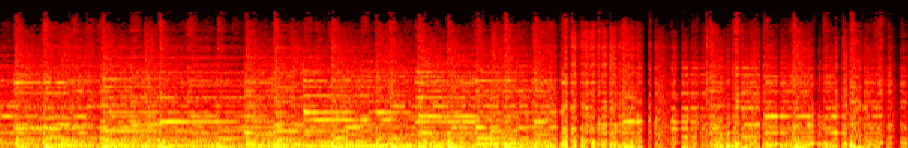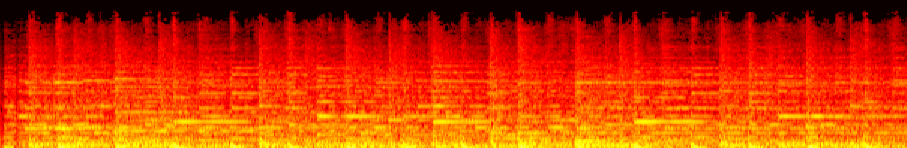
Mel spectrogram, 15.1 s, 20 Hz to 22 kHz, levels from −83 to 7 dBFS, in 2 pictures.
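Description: From 4.63 to 7.73 s there's repeated packet loss: dozens of short holes, up to 118 ms, patched by stretching the last sound, so it turns choppy and robotic.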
